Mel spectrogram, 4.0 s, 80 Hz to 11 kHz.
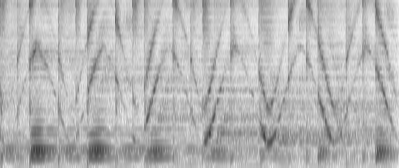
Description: PIANOFXLP1-L.wav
